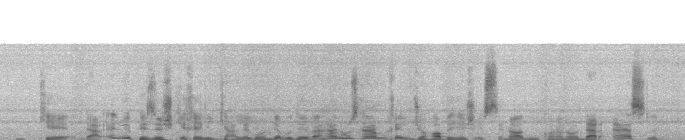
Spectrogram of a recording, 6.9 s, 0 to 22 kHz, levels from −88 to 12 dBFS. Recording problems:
hiss; noticeable; throughout; 10 dB below the speech

